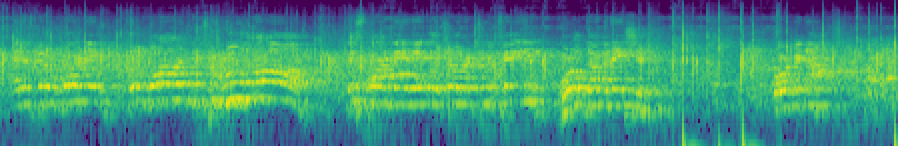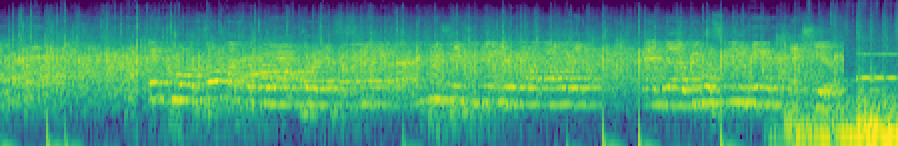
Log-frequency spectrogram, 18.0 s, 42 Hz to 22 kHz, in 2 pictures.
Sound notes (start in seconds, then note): 9.2 audience applauds; 16.7 mystical music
